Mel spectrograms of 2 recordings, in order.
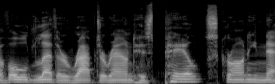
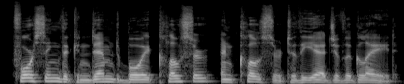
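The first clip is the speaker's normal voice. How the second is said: plain reading voice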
